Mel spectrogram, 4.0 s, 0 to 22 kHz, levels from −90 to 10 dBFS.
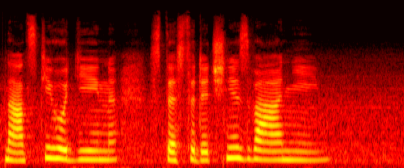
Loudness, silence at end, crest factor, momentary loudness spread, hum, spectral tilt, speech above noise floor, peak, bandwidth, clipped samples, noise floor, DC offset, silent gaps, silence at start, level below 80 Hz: -19 LUFS; 0.15 s; 18 dB; 16 LU; none; -5 dB/octave; 24 dB; -2 dBFS; 14.5 kHz; under 0.1%; -43 dBFS; under 0.1%; none; 0.05 s; -62 dBFS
